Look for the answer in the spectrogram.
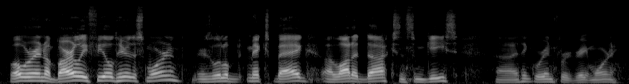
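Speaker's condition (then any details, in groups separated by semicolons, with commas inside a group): No condition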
